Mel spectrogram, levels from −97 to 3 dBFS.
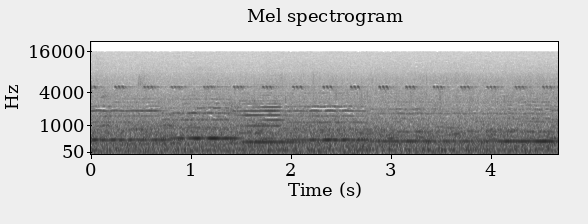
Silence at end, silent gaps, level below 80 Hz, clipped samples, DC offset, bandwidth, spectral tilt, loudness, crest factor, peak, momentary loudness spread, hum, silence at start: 0 s; none; -36 dBFS; under 0.1%; under 0.1%; 16 kHz; -6 dB/octave; -23 LUFS; 12 dB; -10 dBFS; 5 LU; none; 0 s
